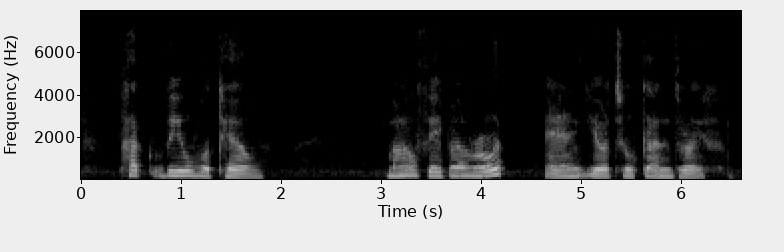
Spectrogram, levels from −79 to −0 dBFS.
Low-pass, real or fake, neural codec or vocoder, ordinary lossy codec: 7.2 kHz; fake; codec, 16 kHz, 2 kbps, FreqCodec, larger model; MP3, 48 kbps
